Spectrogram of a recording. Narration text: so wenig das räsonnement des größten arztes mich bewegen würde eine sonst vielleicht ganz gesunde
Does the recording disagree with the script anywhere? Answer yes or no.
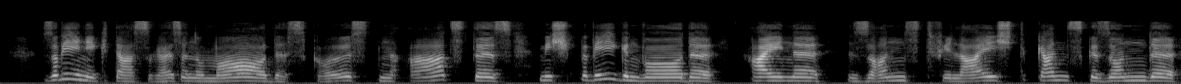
no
